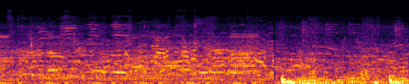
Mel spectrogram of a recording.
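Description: Dense chatter from a big New Year crowd at Torres Farm Hotel and Resort, a steady hubbub of many overlapping voices close by, with a nearer voice speaking over it.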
